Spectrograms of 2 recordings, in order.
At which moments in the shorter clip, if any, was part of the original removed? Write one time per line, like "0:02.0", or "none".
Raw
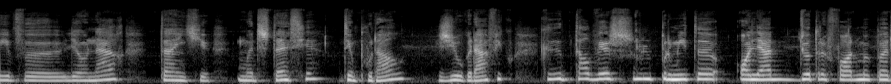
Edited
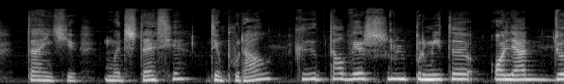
0:02.9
